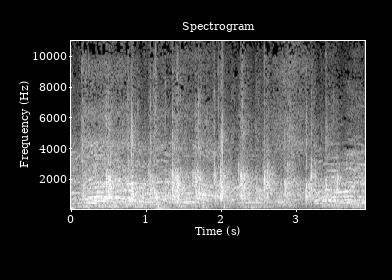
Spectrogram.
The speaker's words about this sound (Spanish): Si puede aplaudir, aplauda.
